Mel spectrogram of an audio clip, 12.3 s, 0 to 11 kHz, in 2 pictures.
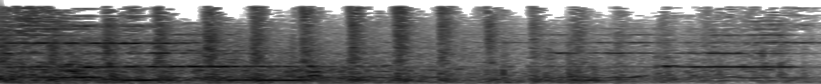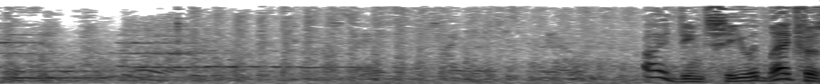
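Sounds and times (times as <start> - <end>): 
sustained whistle-like tone: 0.0 - 2.4, 4.0 - 8.8
rolling rail noise: 0.0 - 12.3
steam train chuffing as it pulls away from station: 0.0 - 12.3
speech: 11.1 - 12.3.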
